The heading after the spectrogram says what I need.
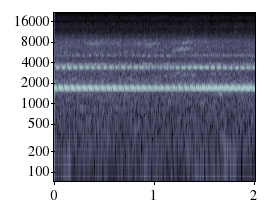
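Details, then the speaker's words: Air conditioner that cools fine but whines, unnoticeable by day but too loud at night: constant high-pitched whine at one steady pitch over faint hum; abnormal noise, cause not yet found. "Hindi siya halata pag araw. Pag matulog ka na, masyadong malakas na yung ingay niyan."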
